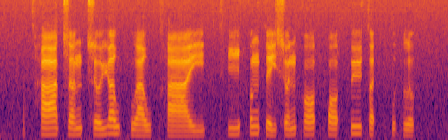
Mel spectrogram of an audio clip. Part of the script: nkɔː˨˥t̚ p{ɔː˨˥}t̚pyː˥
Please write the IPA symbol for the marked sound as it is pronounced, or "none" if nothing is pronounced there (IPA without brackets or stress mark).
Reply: ɔː˨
